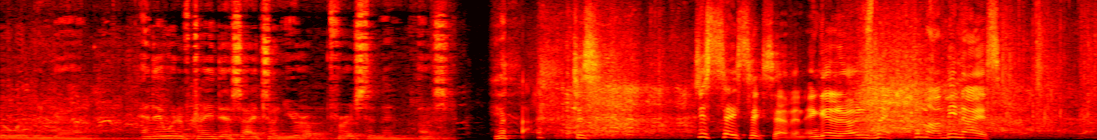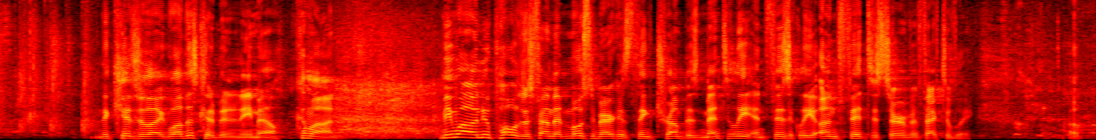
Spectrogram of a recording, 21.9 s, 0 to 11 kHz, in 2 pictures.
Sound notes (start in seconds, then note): 14.2 laughter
